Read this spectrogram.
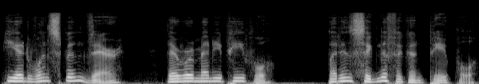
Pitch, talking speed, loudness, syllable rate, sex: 120 Hz, 150 wpm, -18 LUFS, 5.8 syllables/s, male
